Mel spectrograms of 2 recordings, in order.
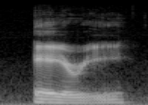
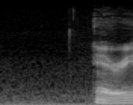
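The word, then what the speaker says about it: eyrie: Farmos, the internet says Airy, even though it's spelled Irie. Airy in North America. Like Airy.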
